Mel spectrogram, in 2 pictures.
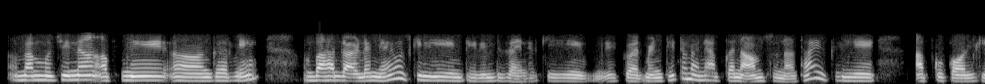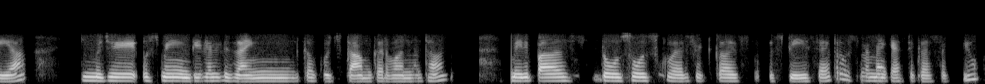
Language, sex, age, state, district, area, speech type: Hindi, female, 45-60, Madhya Pradesh, Bhopal, urban, conversation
